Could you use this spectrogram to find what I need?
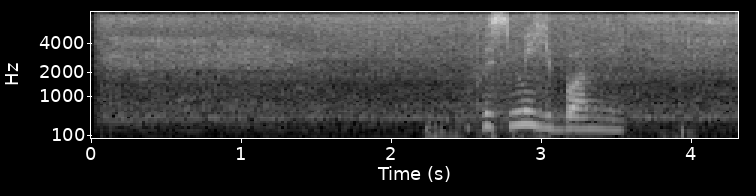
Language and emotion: Russian, neutral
